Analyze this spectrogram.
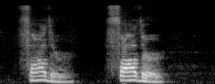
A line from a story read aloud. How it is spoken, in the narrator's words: piteous cries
